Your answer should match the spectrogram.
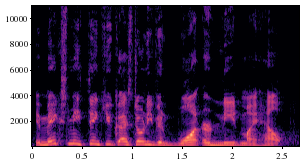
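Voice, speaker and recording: Man acting as earnest young adventurer, husky voice, expressive intonation, audio roleplay, faint music. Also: sits high, fairly quick. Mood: uneasy. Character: earnest, flustered young man, fantasy adventure hero and narrator. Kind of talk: audio roleplay acting with first-person narration.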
